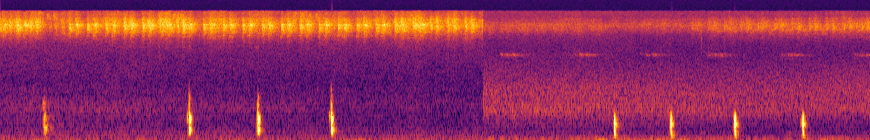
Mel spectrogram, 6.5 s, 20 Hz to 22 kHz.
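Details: Meconema meridionale recorded near Starnberg, Germany, 7 Aug 2023, through a Pettersson D 100 ultrasound detector with noise removal; brief hard clicks spaced roughly half a second apart, four early, four more after a gap, steady hiss behind.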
